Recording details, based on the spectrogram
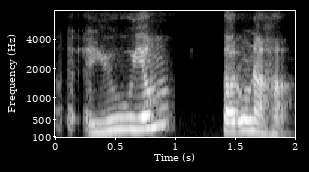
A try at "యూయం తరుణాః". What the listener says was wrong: దీర్ఘం. దీర్ఘం ఉంటుంది.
